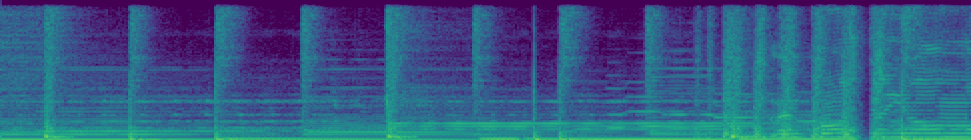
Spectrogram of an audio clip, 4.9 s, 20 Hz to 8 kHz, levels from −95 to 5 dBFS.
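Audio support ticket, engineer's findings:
Burst of packet loss, 4.26–4.36 s: held, fading fill for about 76 ms, then resumes roughly 80 ms further on. Jitter buffer concealment over lost packets, on a G.722-band path with no content above 8 kHz.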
